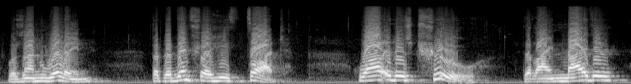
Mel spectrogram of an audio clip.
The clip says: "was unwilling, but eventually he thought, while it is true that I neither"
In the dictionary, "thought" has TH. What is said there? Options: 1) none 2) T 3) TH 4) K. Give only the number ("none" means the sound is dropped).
3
